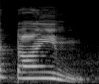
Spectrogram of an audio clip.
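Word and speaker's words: time: माँ हो गया हमारा, और यहाँ पर ई साइलेंट है गाइस, ठीक है। तो ये हो गया टाइम।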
